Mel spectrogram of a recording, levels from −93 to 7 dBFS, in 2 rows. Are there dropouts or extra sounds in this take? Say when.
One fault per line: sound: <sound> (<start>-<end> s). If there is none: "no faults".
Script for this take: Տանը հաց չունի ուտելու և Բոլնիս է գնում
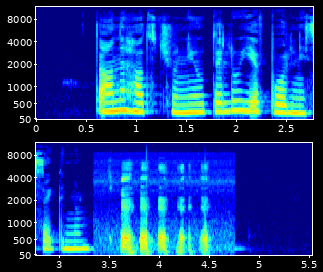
sound: laugh (3.5-4.5 s)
